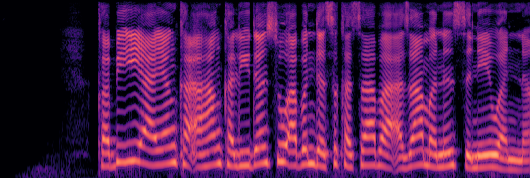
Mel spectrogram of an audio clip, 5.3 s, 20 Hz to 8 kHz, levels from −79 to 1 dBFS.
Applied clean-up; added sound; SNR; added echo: neural mask model Resemble Enhance denoiser.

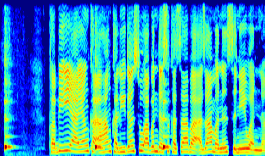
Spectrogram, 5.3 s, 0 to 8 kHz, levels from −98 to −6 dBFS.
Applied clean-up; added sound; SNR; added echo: classical method spectral subtraction.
